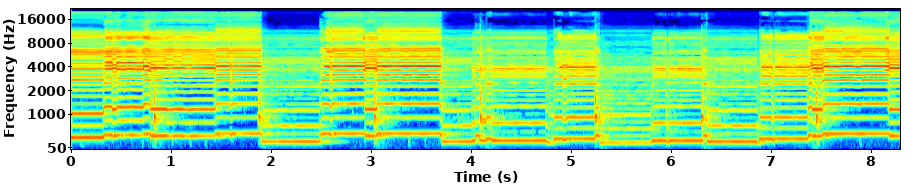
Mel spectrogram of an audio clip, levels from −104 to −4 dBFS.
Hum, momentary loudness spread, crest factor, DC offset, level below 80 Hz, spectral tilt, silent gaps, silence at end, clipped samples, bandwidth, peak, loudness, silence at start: none; 14 LU; 18 dB; under 0.1%; -82 dBFS; 1.5 dB/octave; none; 0 s; under 0.1%; over 20 kHz; 0 dBFS; -14 LUFS; 0 s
